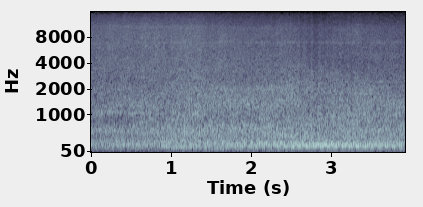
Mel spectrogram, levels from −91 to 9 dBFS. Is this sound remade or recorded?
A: recorded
